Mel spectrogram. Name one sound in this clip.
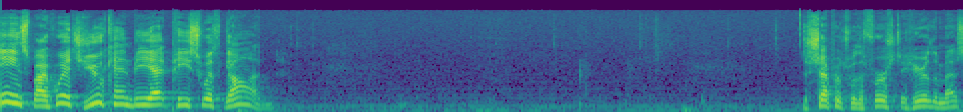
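A middle-aged man speaks with animation into a microphone, with pauses.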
